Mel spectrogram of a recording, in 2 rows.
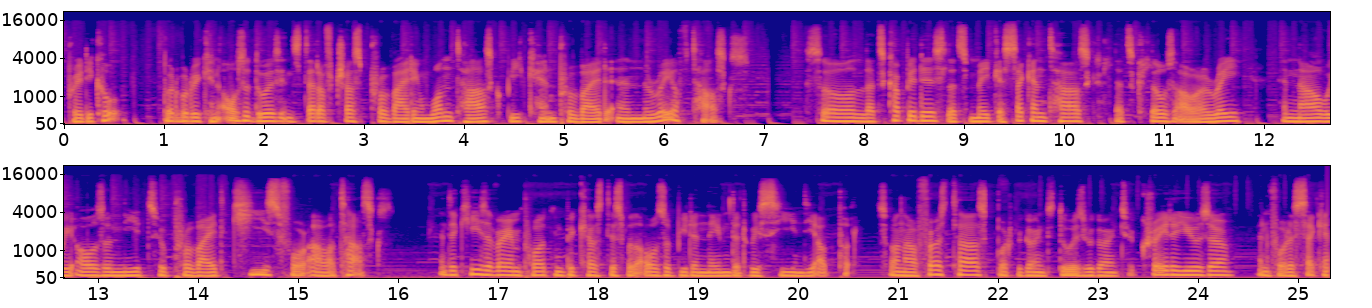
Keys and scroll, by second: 8.7 super+d, 12.8 alt+super+l.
